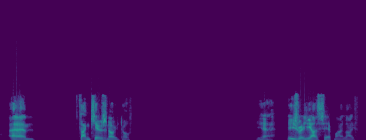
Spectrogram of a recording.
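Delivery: emotional, welling up, choked, holding back tears. Asked for a message to the man who shaped their life: emotional, welling up. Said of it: "you can tell I'm quite emotional now".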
